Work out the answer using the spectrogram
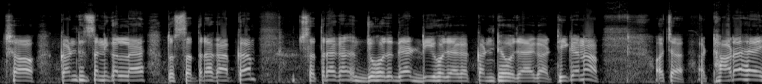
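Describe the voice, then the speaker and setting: A man's voice: high voice, pushed and bright, smooth. A young man working through exam questions as a teacher, explaining step by step and checking in with "right?" after each answer. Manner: repeats "thik hai na" often, explains step by step.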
